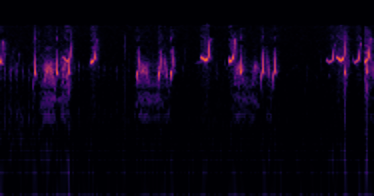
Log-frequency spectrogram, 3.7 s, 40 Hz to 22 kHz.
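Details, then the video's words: Quail sound for hunting: clusters of bright, upswept chirps with short pauses between them. A few notes carry a harsher, broader edge. "quail 2024 Fresh sound Batair Ki awaz"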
